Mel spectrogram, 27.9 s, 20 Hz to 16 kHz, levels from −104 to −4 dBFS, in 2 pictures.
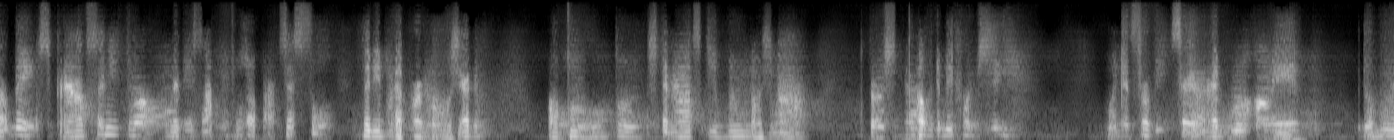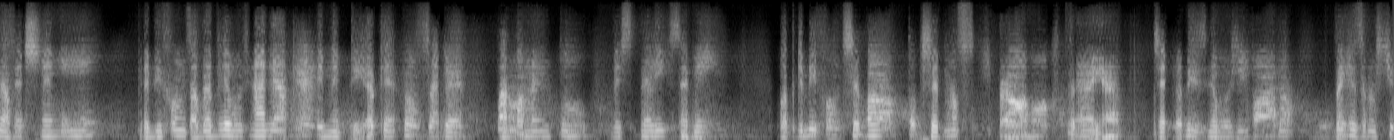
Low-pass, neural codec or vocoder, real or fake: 14.4 kHz; codec, 44.1 kHz, 0.9 kbps, DAC; fake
